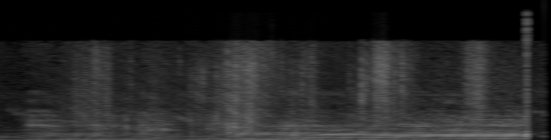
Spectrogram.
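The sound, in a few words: cow mooing in cartoon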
